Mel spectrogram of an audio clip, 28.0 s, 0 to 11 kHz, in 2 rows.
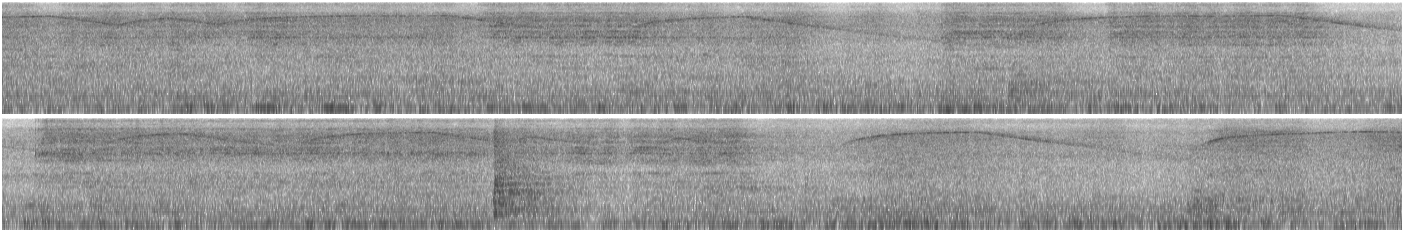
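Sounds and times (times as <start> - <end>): high-pitched machine whine: 0.0 - 28.0
steady mechanical hum: 0.0 - 28.0.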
